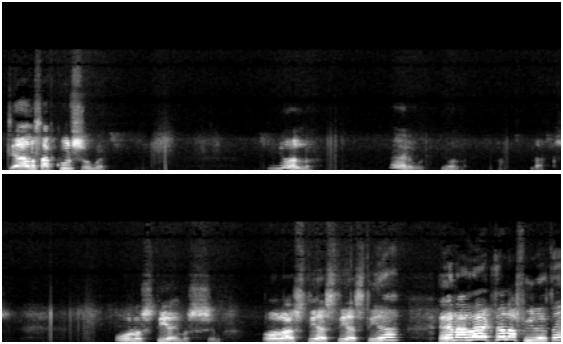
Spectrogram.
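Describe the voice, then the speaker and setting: A male YouTuber giving joking, crude gameplay commentary that bursts into excited shouts. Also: very high-pitched, vocal fry, pauses often, poor audio. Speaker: gaming YouTuber.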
